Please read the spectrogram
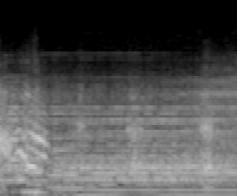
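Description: Martial arts film soundtrack: a drawn-out, falling vocal cry in the first half second, then a steady held chord of music.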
